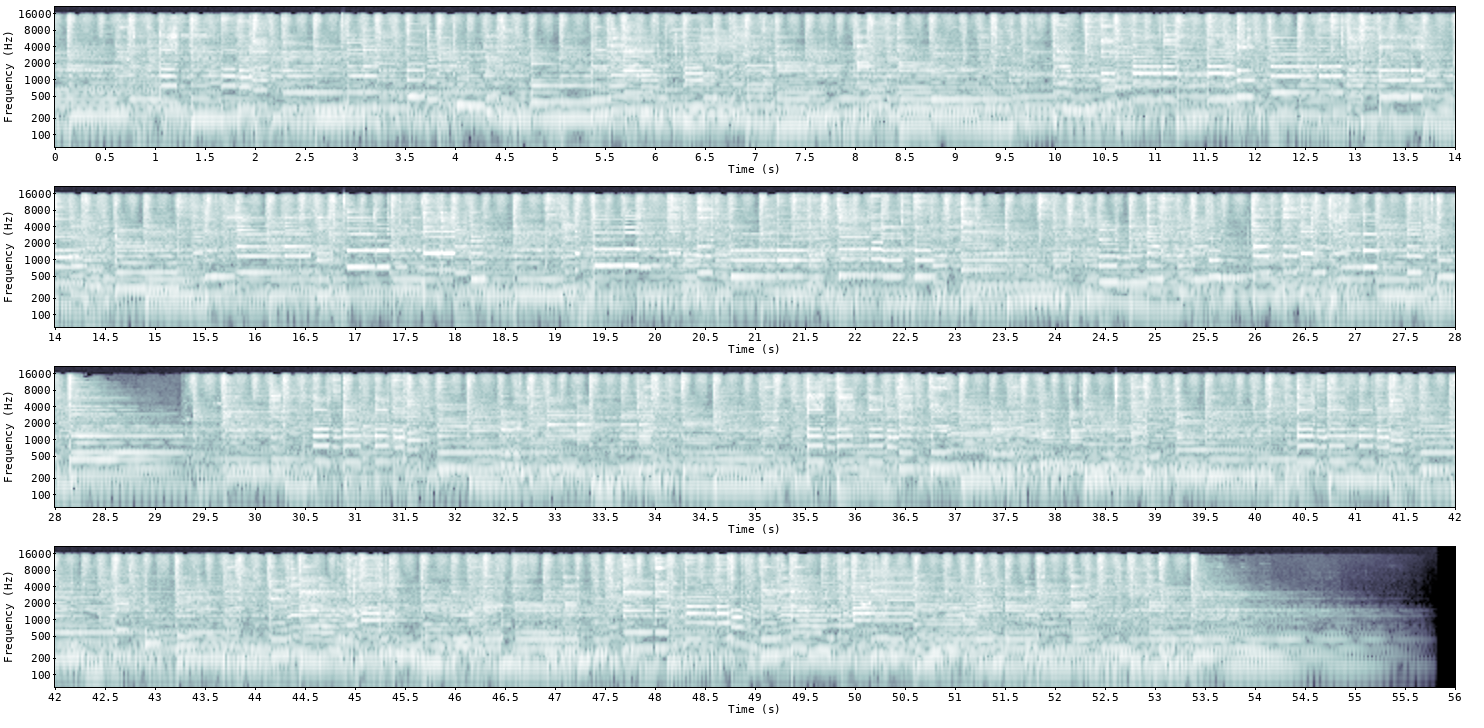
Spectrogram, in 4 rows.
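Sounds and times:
acoustic guitar background music: 0:00.0 - 0:55.8.

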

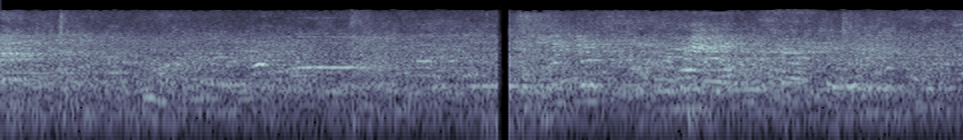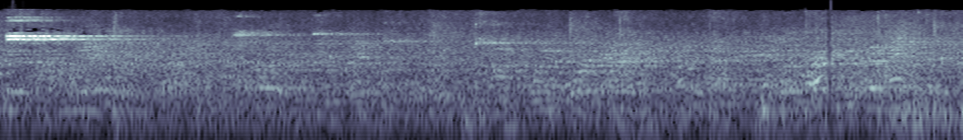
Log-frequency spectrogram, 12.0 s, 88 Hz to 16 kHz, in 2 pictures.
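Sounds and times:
crowd voices: 0:00.0 - 0:12.0
referee's whistle: 0:06.0 - 0:06.8.

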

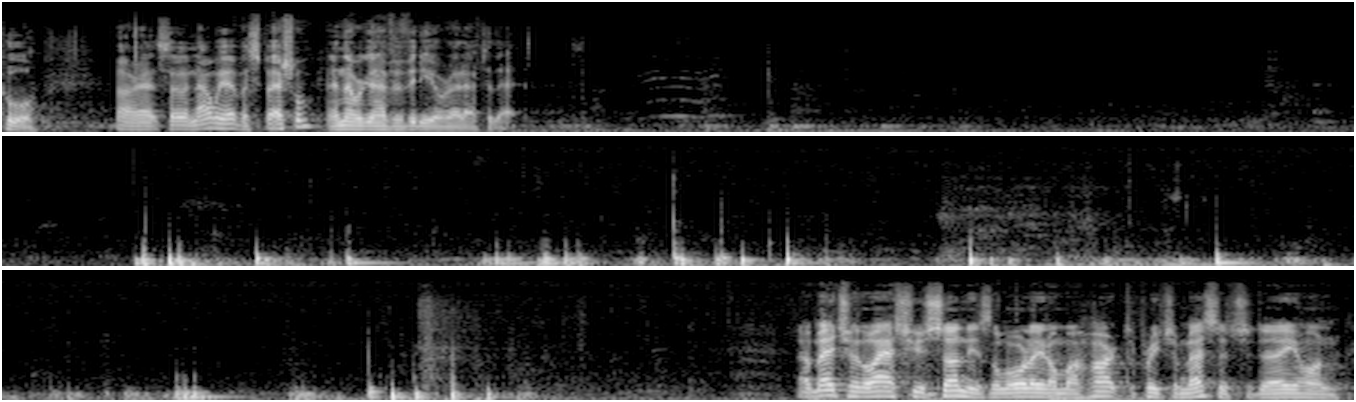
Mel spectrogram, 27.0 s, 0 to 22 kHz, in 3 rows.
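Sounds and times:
thumps on microphone: 0:09.9 - 0:21.8.

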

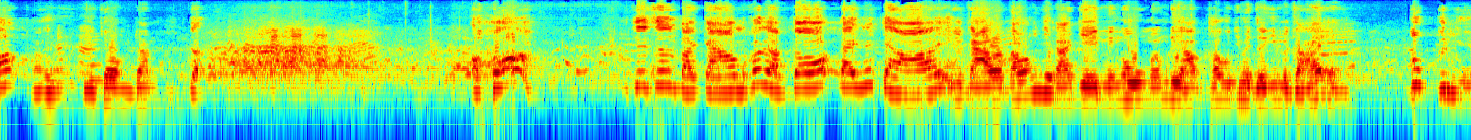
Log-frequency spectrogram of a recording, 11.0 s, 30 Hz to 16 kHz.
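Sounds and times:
voices through stage microphones: 0:00.0 - 0:11.0.

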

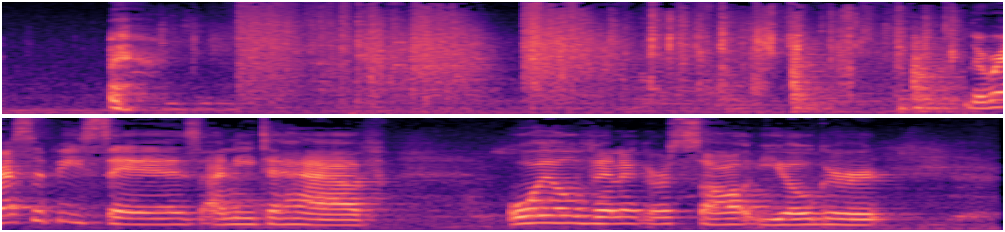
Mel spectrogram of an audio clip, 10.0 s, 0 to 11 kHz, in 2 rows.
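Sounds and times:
aluminum foil crinkling: 0:00.7 - 0:04.9.

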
